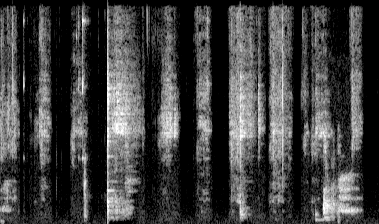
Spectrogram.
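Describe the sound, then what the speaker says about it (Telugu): Dried shrimp chili powder being stirred in a hot iron kadai off the stove, with irregular scraping and clinking bursts of a spoon against metal, fairly close and moderately loud, with no talking. "స్టవ్ బంద్ చేసినండి ఇంకా నేను బంద్ చేసేసి దీన్ని ఇలానే కలుపుతున్నా అండి ఎందుకంటే ఈ ఐరన్ కడాయి కదా"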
